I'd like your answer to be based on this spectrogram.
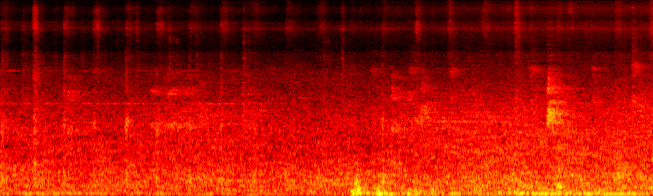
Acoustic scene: subway station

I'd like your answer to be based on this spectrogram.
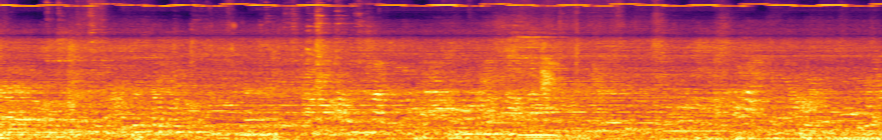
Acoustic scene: cafe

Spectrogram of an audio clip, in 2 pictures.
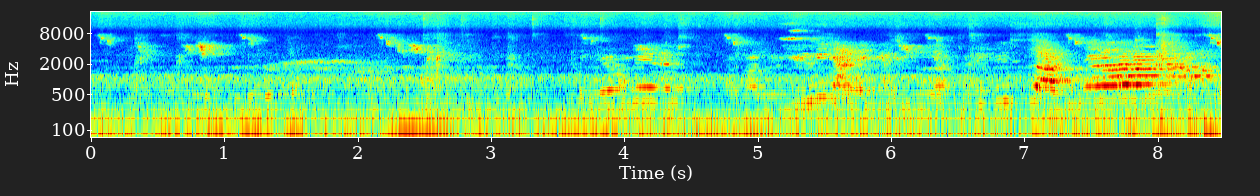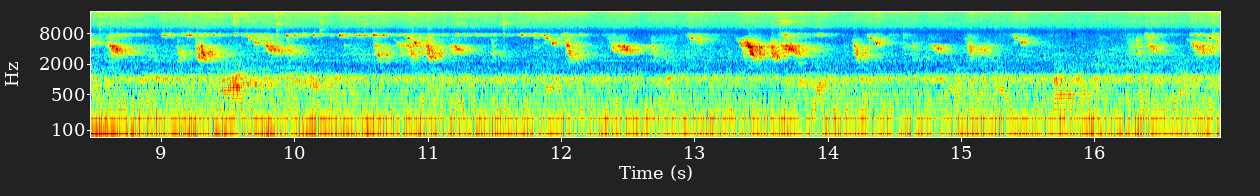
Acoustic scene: residential area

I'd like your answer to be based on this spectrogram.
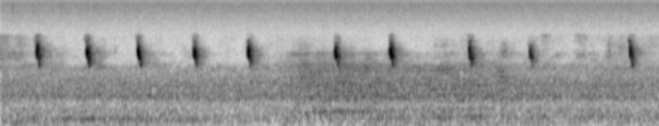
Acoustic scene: residential area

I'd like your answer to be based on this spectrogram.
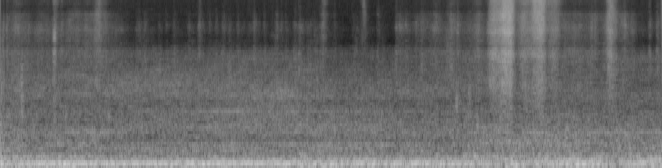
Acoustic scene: car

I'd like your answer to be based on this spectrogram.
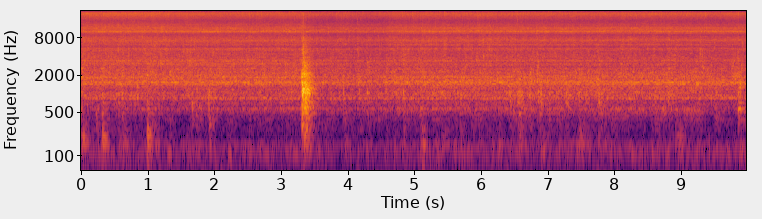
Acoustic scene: restroom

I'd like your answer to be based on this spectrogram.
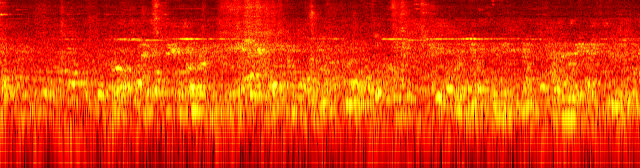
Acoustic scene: subway station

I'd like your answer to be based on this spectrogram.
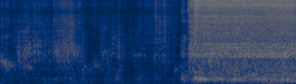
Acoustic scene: restroom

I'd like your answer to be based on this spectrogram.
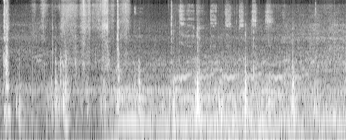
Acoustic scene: car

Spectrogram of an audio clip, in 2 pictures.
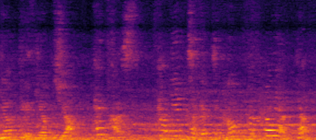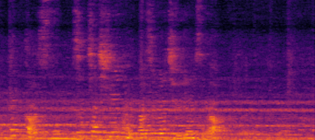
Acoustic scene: subway station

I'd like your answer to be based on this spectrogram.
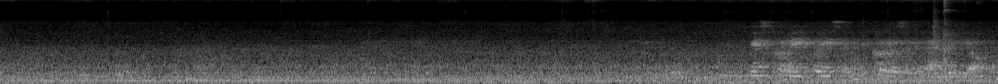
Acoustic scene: subway station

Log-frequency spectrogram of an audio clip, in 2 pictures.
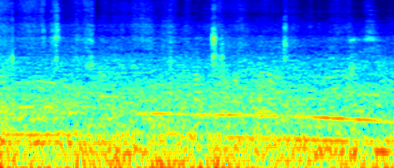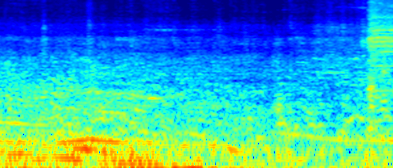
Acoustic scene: bus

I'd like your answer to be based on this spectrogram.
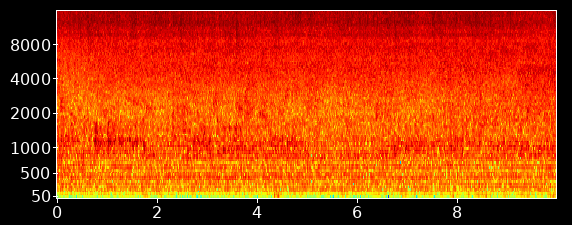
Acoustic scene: restroom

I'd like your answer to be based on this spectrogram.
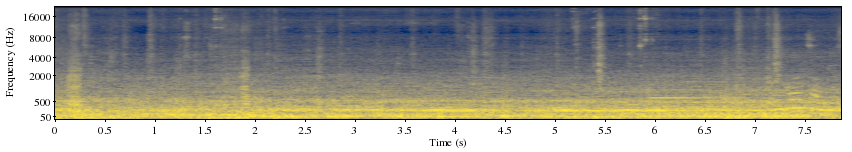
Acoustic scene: bus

